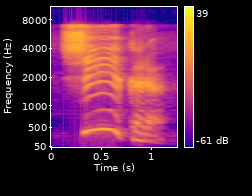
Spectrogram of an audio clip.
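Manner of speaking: XÍCARA with a very high, long XÍ; calling the word. Shown as a demonstration. Teacher showing first-syllable stress, calling XÍÍcara. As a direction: call out xícara, stretching the first XÍ. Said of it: "o xi é mais forte".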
